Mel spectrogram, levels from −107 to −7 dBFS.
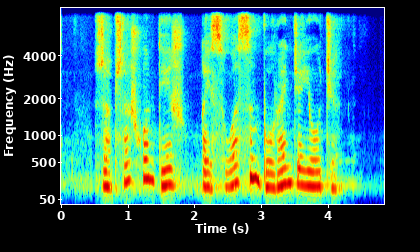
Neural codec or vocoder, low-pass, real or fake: codec, 16 kHz, 6 kbps, DAC; 7.2 kHz; fake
